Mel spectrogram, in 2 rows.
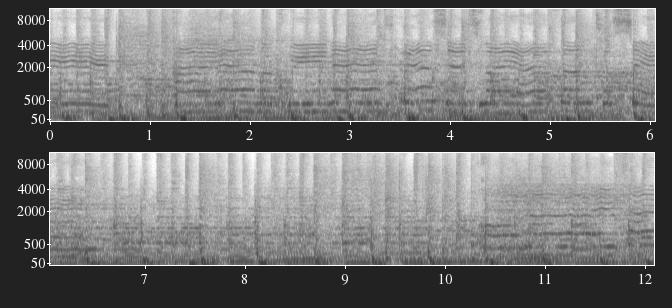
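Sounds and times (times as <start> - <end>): backing track with steady beat: 0.0 - 12.0
pop singing: 0.0 - 12.0.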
